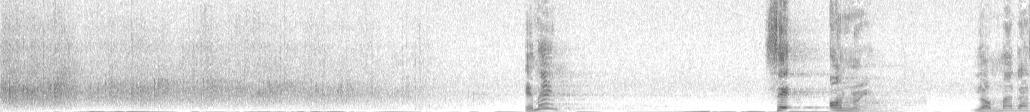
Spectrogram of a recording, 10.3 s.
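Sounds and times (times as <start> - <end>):
people clapping: 0.0 - 5.0
speech: 5.2 - 5.7, 7.7 - 8.8, 9.7 - 10.2.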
